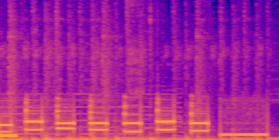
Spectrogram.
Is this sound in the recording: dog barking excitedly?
no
